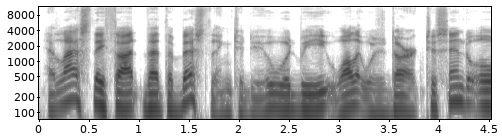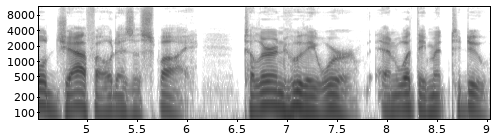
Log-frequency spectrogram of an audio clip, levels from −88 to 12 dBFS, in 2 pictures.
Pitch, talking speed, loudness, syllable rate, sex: 110 Hz, 245 wpm, -20 LUFS, 4.8 syllables/s, male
